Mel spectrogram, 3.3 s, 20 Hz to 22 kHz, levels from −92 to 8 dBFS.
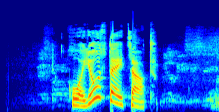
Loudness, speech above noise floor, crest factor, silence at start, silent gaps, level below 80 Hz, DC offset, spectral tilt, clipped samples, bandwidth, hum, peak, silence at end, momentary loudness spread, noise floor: -15 LUFS; 53 dB; 20 dB; 1.05 s; none; -66 dBFS; under 0.1%; -4.5 dB/octave; under 0.1%; 10.5 kHz; none; 0 dBFS; 0 s; 15 LU; -68 dBFS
